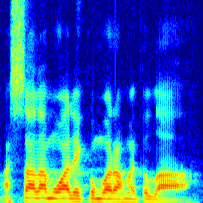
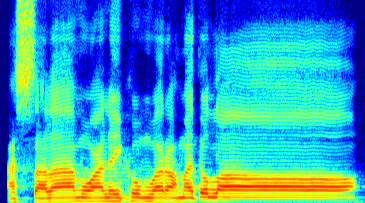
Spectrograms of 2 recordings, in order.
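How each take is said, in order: First: The greeting is said at ordinary speaking length. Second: The greeting is stretched out and drawn long. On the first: The speaker calls it right. "Ya biasa aja kalau orang ngomong" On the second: The speaker calls it wrong. "Kan kita suka dengar tuh dipanjangin"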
